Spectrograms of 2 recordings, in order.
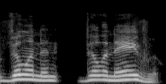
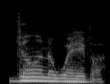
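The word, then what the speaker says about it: Villeneuve: No, Villenueve. Just say Denny. Villenueve.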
